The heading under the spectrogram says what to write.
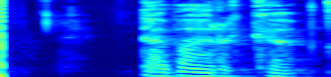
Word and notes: tavarca: Calabrese

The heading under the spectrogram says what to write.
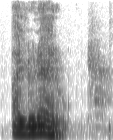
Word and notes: pallunaru: calabrese

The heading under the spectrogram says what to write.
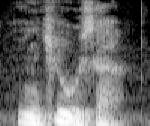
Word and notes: nchiusa: Calabrese

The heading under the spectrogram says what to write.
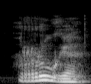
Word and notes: rruga: calabrese

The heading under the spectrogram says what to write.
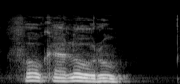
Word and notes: foramalocchiu: calabrese

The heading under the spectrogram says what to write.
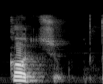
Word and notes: cozzu: calabrese

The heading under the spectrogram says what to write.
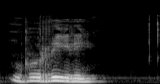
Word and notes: mpurriri: Calabrese

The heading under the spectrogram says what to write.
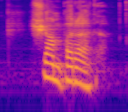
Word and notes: sciamparata: Calabrese

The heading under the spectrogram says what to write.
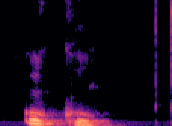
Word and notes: cuccu: calabrese

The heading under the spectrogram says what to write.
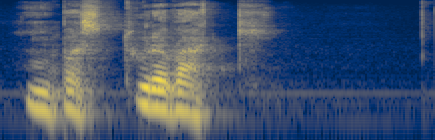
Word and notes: mpasturavacci: Calabrese

